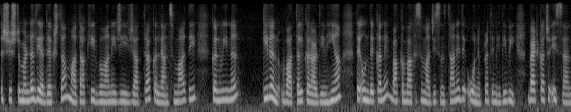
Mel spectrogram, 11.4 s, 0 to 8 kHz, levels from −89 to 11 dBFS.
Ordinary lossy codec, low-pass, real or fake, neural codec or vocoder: none; 7.2 kHz; fake; codec, 16 kHz, about 1 kbps, DyCAST, with the encoder's durations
